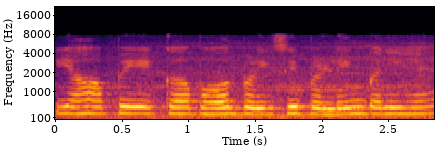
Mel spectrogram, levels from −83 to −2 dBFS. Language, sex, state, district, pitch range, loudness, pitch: Hindi, female, Chhattisgarh, Bastar, 220-235 Hz, -13 LUFS, 225 Hz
